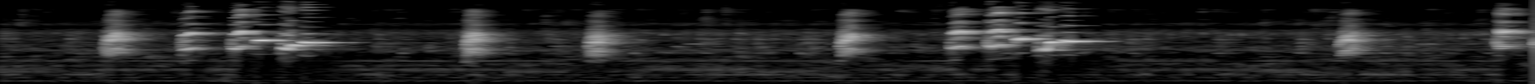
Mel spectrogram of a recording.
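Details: Sooty-headed bulbul responding to another bulbul with scattered single chirps and two short tumbling phrases that slide down into a lower whistle, spaced by long quiet gaps.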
